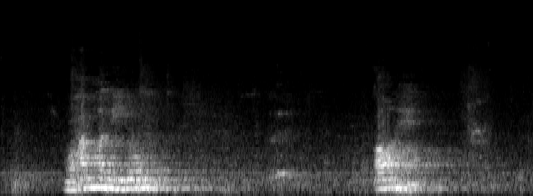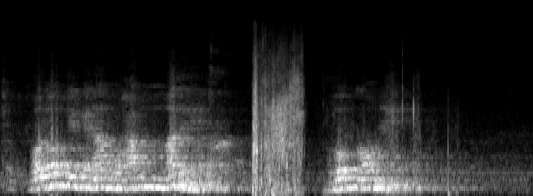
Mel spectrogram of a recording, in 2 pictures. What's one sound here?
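An elderly man speaks slowly and calmly into a microphone, with pauses, in a room with some echo.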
